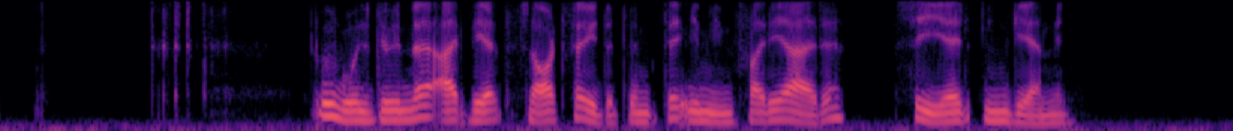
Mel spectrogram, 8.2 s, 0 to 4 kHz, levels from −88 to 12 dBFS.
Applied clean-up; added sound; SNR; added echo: neural diffusion model UNIVERSE++.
